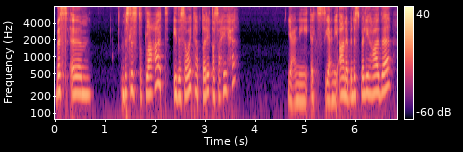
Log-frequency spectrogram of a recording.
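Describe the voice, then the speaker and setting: Recorded on a boom-arm studio mic, a Kuwaiti-accented woman in her forties talks fast as a podcast guest. She's a media professor who explains animatedly, gesturing and dramatizing the voices she quotes.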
